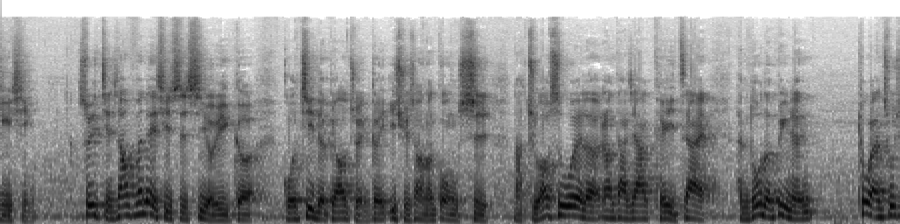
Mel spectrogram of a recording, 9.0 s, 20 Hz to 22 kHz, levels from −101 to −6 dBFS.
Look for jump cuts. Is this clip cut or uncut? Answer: uncut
